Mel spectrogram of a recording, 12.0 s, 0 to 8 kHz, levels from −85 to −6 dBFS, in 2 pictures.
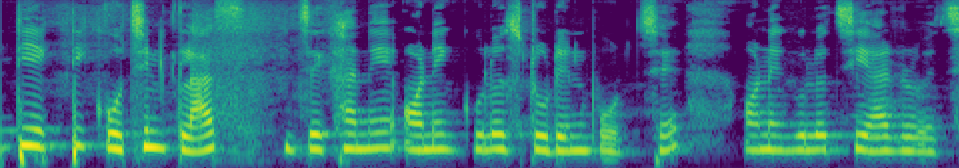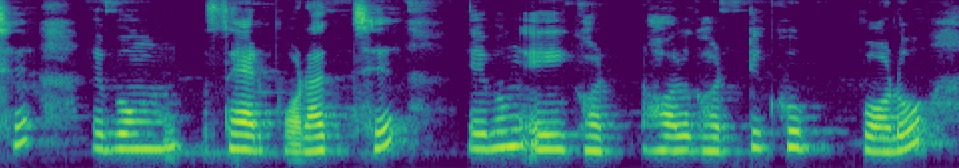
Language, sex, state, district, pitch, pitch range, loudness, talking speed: Bengali, female, West Bengal, Dakshin Dinajpur, 230 Hz, 220-250 Hz, -19 LUFS, 105 wpm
